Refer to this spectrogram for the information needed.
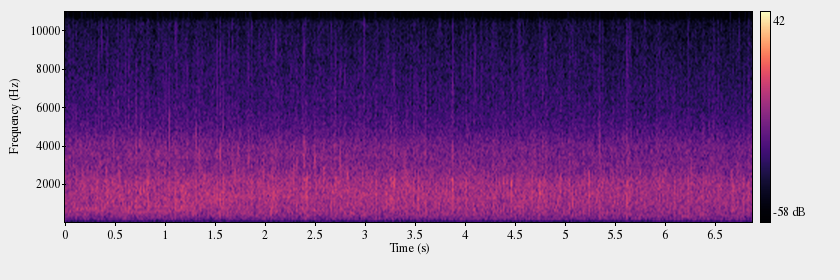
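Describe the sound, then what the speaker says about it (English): Audience applause at a school district opening-day staff event honoring long-serving employees: dense, steady clapping from a large room filling the whole stretch with no pause. "Round of applause"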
